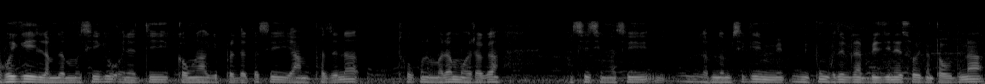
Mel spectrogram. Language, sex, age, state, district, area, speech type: Manipuri, male, 30-45, Manipur, Thoubal, rural, spontaneous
